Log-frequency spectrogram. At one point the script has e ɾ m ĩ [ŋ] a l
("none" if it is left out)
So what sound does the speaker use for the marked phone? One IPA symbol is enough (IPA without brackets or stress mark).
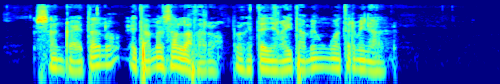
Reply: n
